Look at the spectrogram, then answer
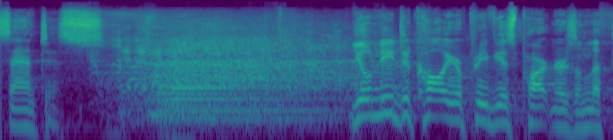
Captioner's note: laughter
